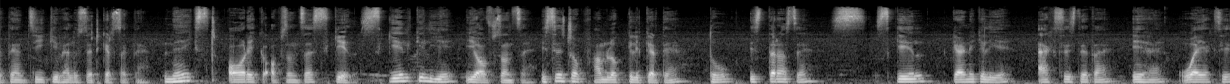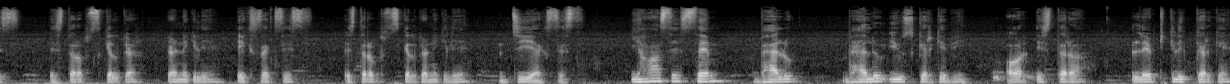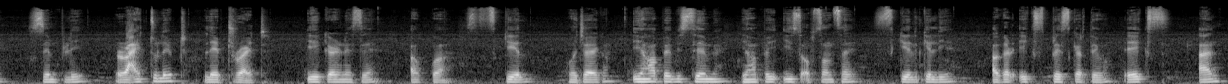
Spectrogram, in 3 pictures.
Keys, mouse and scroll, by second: 1.6-3.1 middle drag, 3.1 click, 3.5-5.3 middle drag, 5.3 click, 5.4-7.0 middle drag, 7.0 click, 7.2-11.6 middle drag, 11.6-13.2 drag, 13.9-15.0 drag, 15.7-18.0 drag, 19.3-20.7 drag, 20.7 middle click, 21.0-22.2 drag, 22.2 middle click, 22.6 click, 22.7 middle click, 23.4 click, 23.8 middle click, 24.1 click, 25.4 click, 25.7 click, 28.3-29.3 drag, 29.9 click, 30.9 shift+a, 32.8 middle click, 33.4-34.4 drag.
